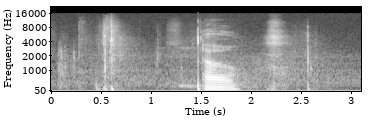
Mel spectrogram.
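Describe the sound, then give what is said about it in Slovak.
Papers rustle and shuffle in a few soft, brief bursts as the speaker sorts his papers, with a short hum from a voice midway and quiet around them. “Musím sa zorientovať v svojich papieroch.”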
